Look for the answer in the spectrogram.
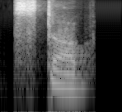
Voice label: "stub", Indian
